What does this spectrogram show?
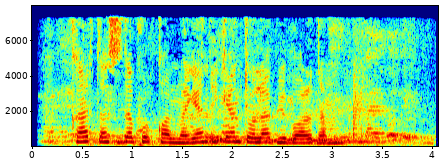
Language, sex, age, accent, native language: Uzbek, female, 12-17, Andijon, Uzbek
